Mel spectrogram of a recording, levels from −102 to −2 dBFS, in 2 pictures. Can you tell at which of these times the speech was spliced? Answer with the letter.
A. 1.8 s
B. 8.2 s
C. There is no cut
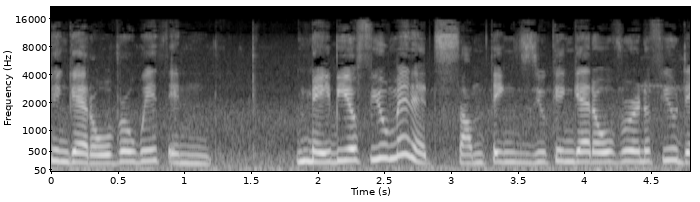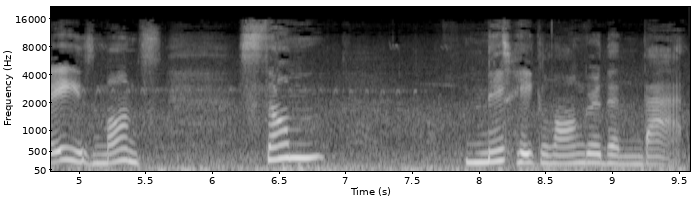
B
